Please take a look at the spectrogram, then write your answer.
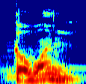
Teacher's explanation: हिंदी में इसी ऐ का उच्चारण अय और औ का उच्चारण अव के समान होता है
